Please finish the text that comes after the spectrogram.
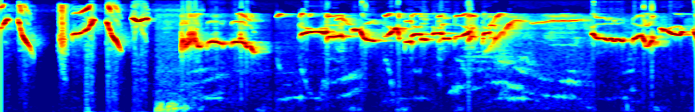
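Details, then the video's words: Kacer (oriental magpie-robin) in lively, melodious song. Quick downward whistles give way to a continuous, varied warble of trills, high thin whistles and chatter. A brief low thump occurs near the second mark. "Suara Kicau Kacer Gacor Merdu"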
